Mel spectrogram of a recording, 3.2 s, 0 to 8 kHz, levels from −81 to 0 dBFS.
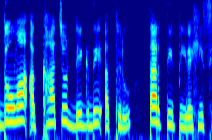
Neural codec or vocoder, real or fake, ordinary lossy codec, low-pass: none; real; none; none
